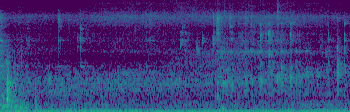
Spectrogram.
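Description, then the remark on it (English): Champagne pours steadily into a glass for a few seconds, a continuous fizzing splash with faint crackling bubbles and no voices. “You're good at pouring champagne.”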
